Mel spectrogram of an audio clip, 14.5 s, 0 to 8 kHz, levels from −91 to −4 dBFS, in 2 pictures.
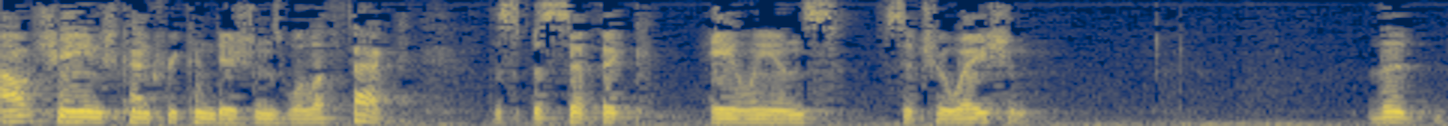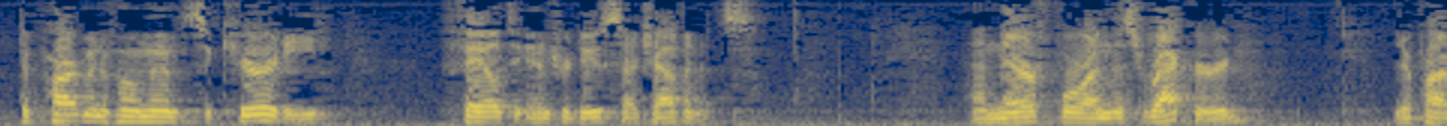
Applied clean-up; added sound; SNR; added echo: none; none; none; none.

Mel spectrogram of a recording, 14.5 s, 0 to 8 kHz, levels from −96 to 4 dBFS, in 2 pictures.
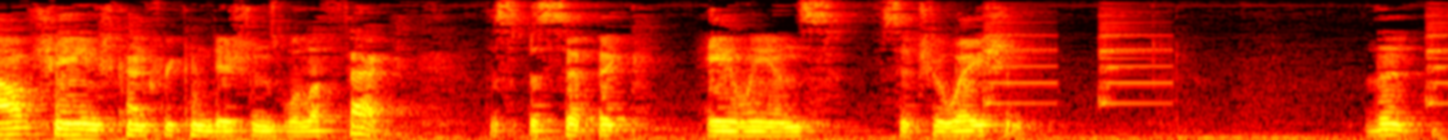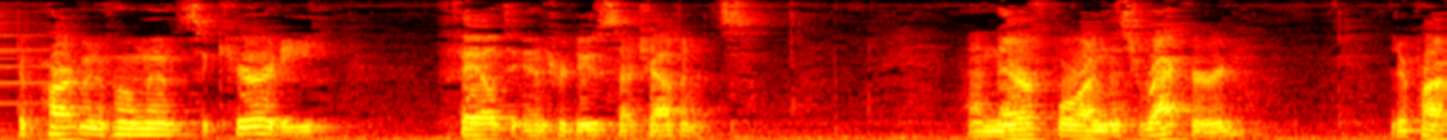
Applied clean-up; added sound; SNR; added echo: none; Gong; 14 dB; reverberation time 0.4 s.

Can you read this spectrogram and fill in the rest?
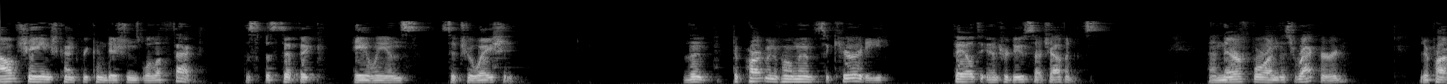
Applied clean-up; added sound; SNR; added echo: neural mask model DeepFilterNet 3.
